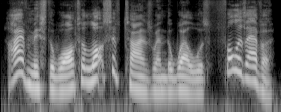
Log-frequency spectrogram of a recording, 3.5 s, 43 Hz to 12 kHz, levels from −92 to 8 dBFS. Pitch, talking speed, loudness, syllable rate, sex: 170 Hz, 240 wpm, -18 LUFS, 5.8 syllables/s, male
